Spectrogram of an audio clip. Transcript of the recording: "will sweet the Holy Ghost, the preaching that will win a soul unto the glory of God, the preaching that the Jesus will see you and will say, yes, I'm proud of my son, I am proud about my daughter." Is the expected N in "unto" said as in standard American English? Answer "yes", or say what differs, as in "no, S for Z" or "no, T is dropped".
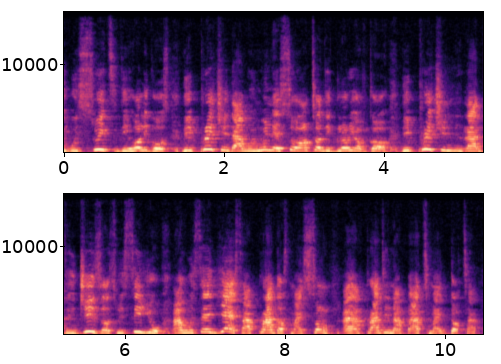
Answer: no, N is dropped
